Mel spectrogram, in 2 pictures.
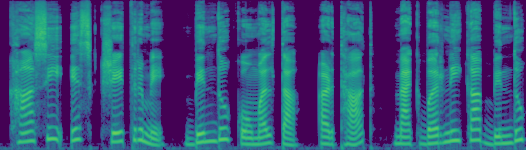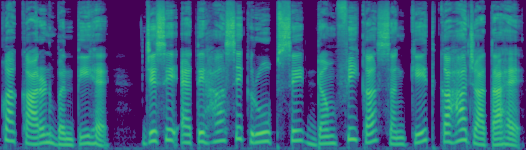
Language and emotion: Hindi, neutral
